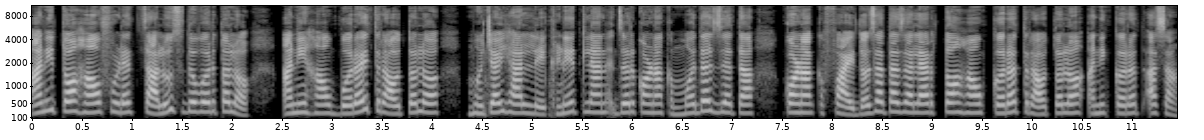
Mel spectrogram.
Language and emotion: Goan Konkani, neutral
